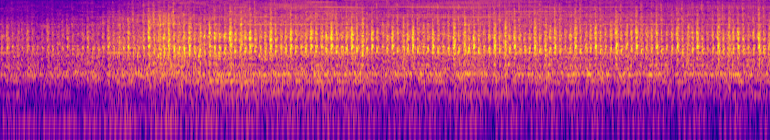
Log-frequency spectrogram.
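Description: Steady diesel idle with a loose, uneven knock riding on top, roughly three per second; some abnormal knock, cause not yet pinned down. Cause suspected, not confirmed.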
